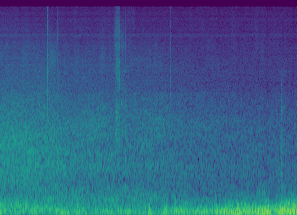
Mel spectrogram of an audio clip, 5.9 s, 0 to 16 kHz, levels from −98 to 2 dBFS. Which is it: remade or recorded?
remade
